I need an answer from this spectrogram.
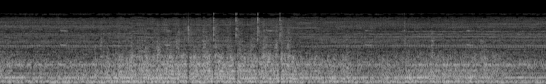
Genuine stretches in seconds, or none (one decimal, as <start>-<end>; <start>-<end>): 0.0-5.5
